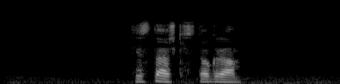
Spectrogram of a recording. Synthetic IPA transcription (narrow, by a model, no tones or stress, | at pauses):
θist̪aːʃki̥st̪oɡɾam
